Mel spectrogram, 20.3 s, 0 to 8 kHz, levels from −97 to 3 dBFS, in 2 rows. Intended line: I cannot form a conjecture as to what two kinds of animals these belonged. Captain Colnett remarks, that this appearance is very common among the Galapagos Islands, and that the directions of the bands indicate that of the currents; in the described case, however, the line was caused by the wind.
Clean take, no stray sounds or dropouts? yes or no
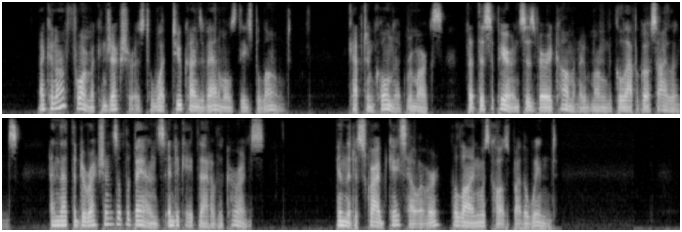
yes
